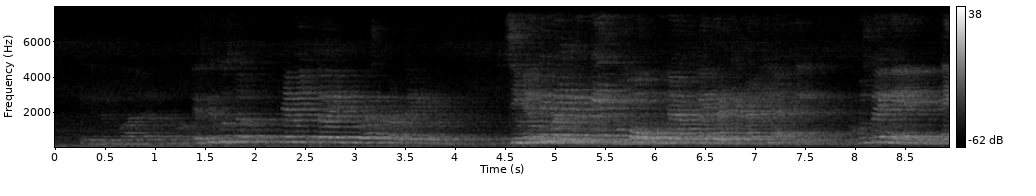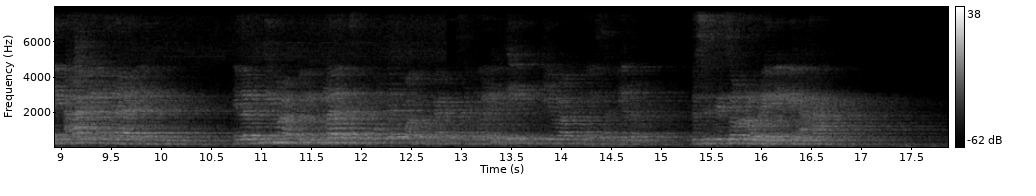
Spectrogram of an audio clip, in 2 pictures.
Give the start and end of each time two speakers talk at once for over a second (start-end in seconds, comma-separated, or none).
4.5-7.2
